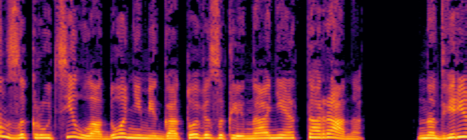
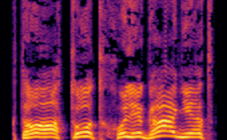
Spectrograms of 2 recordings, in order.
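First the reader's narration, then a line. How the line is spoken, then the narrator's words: Indignant yell. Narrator (Russian): завопил он негодующе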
